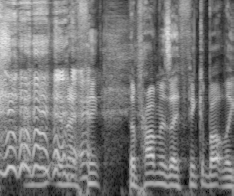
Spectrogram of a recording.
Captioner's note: laughter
